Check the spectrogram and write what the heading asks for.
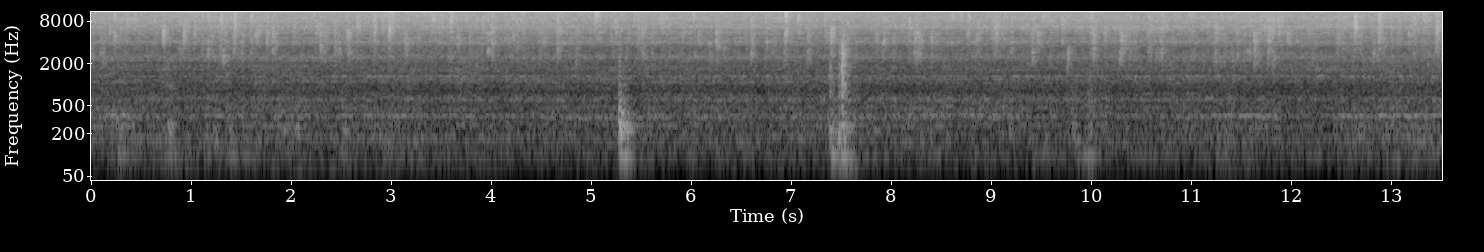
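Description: Water running steadily from a tap, with two brief knocks, the first about five seconds in and the second a couple of seconds later.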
